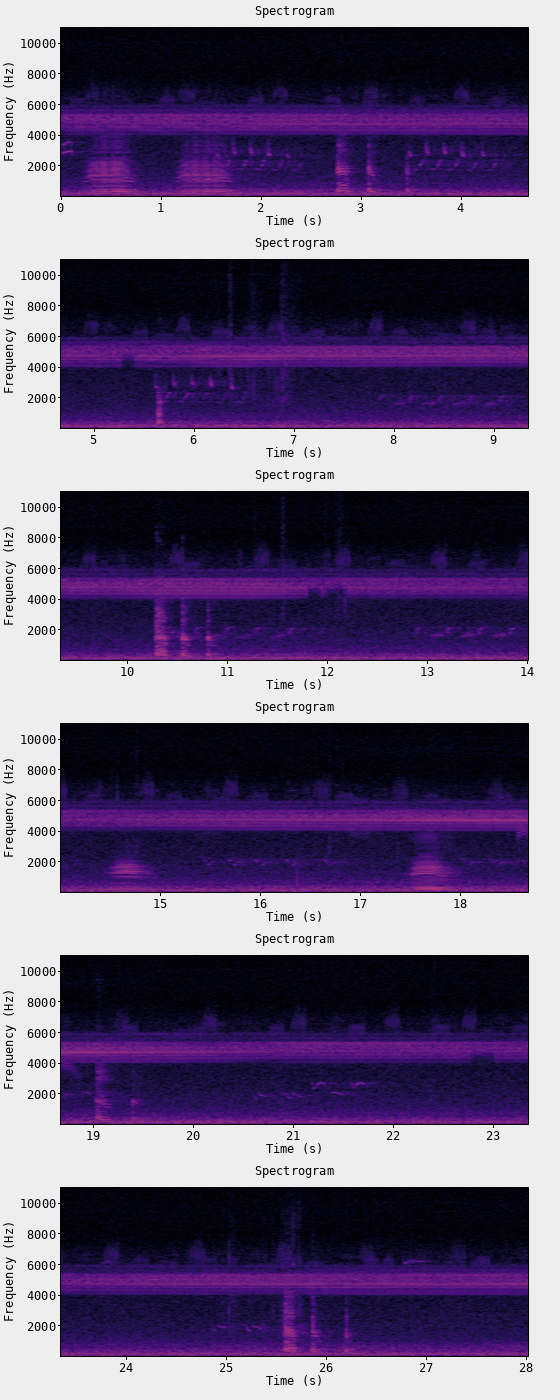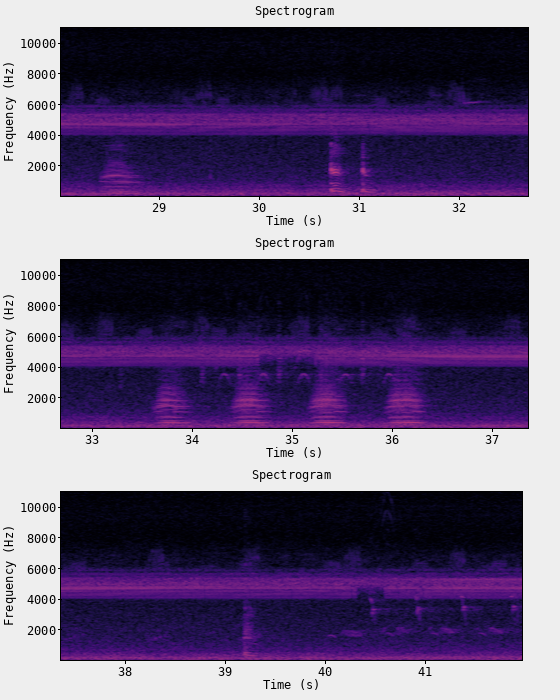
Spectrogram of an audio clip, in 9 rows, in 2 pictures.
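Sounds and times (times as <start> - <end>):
frogs honking calls: 0.2 - 1.9, 10.3 - 11.1, 14.4 - 15.0, 17.5 - 18.0, 19.0 - 19.5, 25.5 - 26.3, 28.4 - 28.9, 30.7 - 31.2, 33.6 - 36.4, 39.2 - 39.5
frogs trilling: 5.6 - 6.5, 33.6 - 36.4.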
